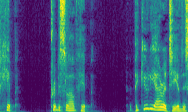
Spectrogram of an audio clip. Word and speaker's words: Pribislav: He with whom Hans Castorp spoke was called Hip, Pribislav Hip. The peculiarity of this given name was that you were to pronounce it as though it was spelt Sibislav, and the singularity of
